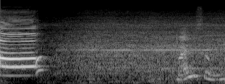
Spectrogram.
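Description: Handheld hair dryer running steadily, a rushing blow with a faint high whine from its motor, building slightly. It starts as a loud held note cuts off about half a second in.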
